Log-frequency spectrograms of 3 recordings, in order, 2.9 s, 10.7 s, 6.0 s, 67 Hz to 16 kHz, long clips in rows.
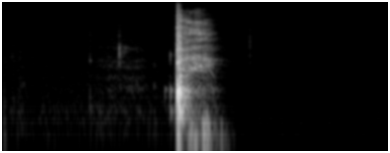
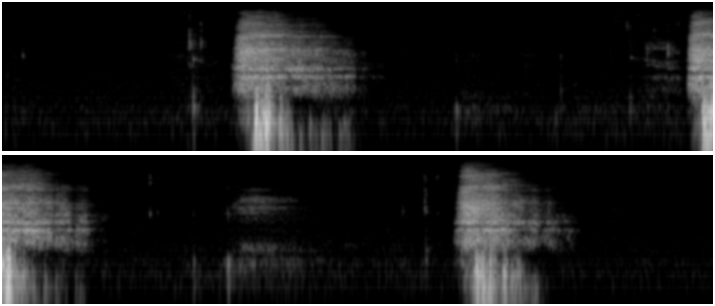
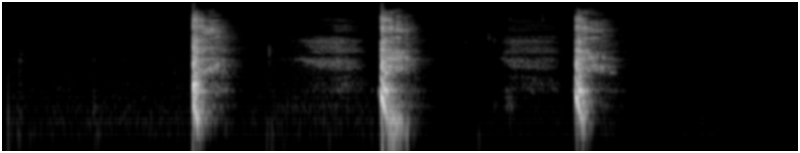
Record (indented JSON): {
  "cough_length": "2.9 s",
  "cough_amplitude": 32768,
  "cough_signal_mean_std_ratio": 0.13,
  "exhalation_length": "10.7 s",
  "exhalation_amplitude": 21013,
  "exhalation_signal_mean_std_ratio": 0.26,
  "three_cough_length": "6.0 s",
  "three_cough_amplitude": 32767,
  "three_cough_signal_mean_std_ratio": 0.18,
  "survey_phase": "beta (2021-08-13 to 2022-03-07)",
  "age": "18-44",
  "gender": "Female",
  "wearing_mask": "No",
  "symptom_none": true,
  "smoker_status": "Ex-smoker",
  "respiratory_condition_asthma": false,
  "respiratory_condition_other": false,
  "recruitment_source": "Test and Trace",
  "submission_delay": "-1 day",
  "covid_test_result": "Negative",
  "covid_test_method": "LFT"
}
